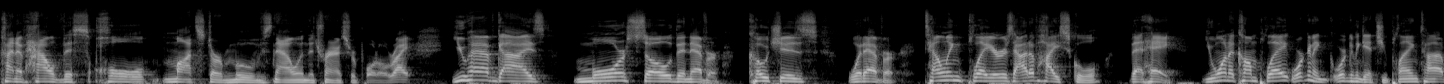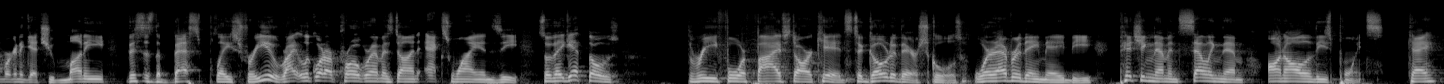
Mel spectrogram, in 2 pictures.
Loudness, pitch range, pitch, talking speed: -23 LUFS, 115-150 Hz, 135 Hz, 195 wpm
